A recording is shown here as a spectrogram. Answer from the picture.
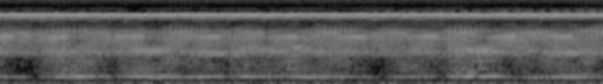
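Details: Frog chorus calling for rain: overlapping pulsed croaks and a bright trill repeating roughly every second, with a steady high-pitched whine running throughout.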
